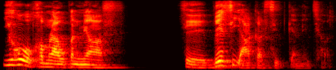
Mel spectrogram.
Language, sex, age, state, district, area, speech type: Maithili, male, 60+, Bihar, Madhubani, rural, spontaneous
